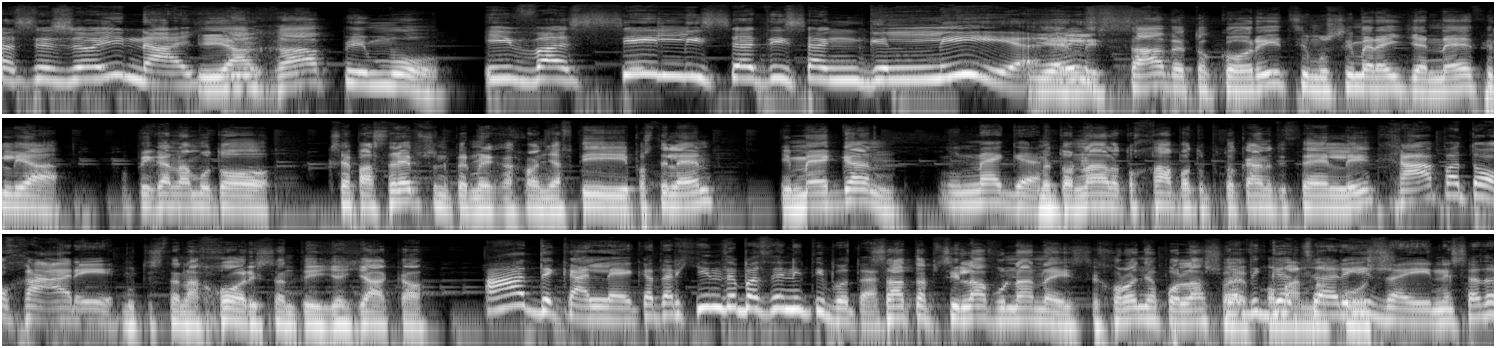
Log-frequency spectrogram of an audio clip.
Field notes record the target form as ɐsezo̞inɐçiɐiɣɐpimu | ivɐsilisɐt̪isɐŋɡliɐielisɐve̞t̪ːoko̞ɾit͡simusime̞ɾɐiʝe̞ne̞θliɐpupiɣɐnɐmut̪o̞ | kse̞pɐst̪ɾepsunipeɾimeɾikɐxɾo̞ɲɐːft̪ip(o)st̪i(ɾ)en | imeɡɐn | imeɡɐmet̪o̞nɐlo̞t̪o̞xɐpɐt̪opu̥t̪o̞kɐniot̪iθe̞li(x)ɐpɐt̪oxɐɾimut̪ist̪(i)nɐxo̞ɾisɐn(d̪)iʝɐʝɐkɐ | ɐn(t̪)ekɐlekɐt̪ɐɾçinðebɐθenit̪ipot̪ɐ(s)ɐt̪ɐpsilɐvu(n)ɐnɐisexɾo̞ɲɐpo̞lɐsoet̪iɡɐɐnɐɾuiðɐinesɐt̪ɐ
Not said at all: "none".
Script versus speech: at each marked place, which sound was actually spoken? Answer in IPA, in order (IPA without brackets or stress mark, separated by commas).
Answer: o, l, x, e, t̪, d̪, s, n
